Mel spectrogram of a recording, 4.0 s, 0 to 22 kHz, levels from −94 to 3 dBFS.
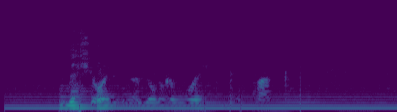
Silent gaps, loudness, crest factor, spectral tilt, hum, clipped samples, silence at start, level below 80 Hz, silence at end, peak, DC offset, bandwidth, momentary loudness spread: none; -61 LUFS; 22 dB; -8.5 dB/octave; 50 Hz at -75 dBFS; under 0.1%; 0.05 s; -88 dBFS; 0 s; -38 dBFS; under 0.1%; 7.6 kHz; 15 LU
